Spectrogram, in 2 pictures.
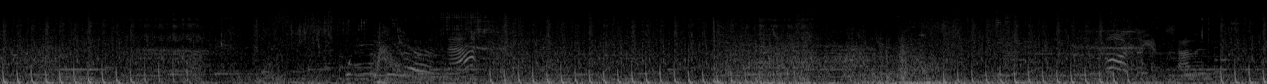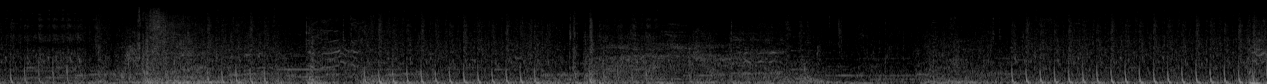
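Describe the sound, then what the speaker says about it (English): Game gunfire while shooting at dragons in Wonderlands, a dense, continuous clatter of weapon fire mixed with mechanical clicks and effects for the whole stretch, with voices talking over it. "We're shooting the dragons."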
